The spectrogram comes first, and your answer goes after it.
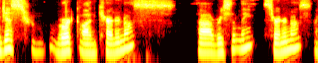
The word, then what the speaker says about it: Cernunnos: Cernunnos. Cernunnos is how they say it.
